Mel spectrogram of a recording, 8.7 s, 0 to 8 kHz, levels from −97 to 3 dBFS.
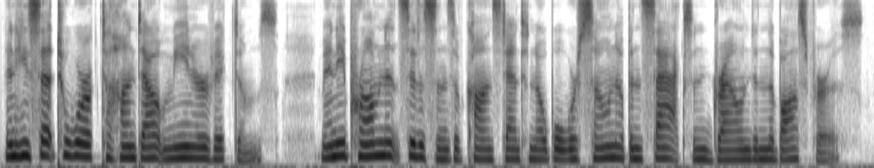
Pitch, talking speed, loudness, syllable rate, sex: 190 Hz, 170 wpm, -16 LUFS, 5.0 syllables/s, female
